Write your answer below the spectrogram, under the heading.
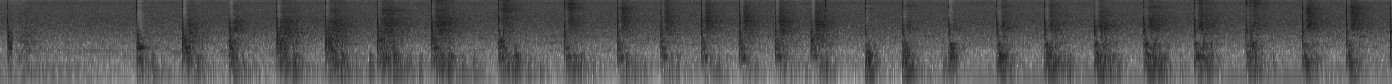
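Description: Hammer striking nails into thick wooden planks, a steady run of sharp knocks at about two strikes a second, starting about a second in.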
